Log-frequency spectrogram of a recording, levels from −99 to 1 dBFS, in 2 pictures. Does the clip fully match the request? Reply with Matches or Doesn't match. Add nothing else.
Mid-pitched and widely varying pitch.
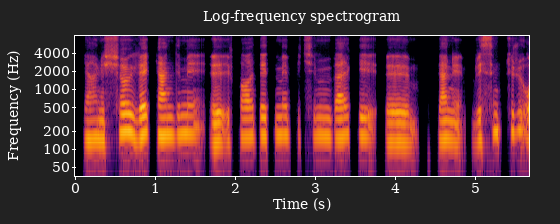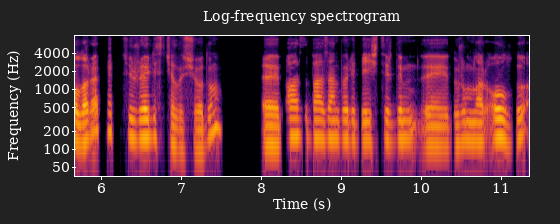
Doesn't match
